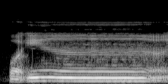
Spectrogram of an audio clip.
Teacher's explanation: wa in ini ikhfa ya, berdengung ya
